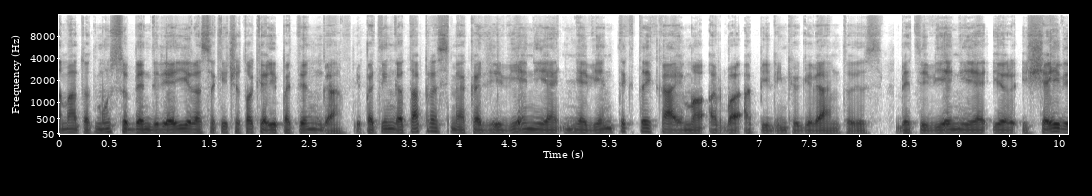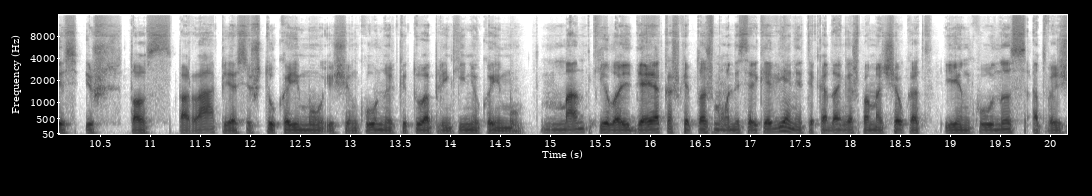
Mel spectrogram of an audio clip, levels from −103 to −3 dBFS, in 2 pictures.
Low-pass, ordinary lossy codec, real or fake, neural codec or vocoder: 14.4 kHz; Opus, 24 kbps; fake; vocoder, 44.1 kHz, 128 mel bands, Pupu-Vocoder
